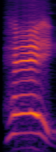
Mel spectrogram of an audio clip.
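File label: "hey", enemy, english, female; XBOX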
